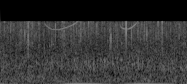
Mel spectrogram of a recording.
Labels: {"label": "biophony, dolphin", "recorder": "SoundTrap 500"}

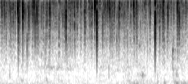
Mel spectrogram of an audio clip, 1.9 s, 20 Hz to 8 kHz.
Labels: {"label": "biophony, cascading saw", "recorder": "SoundTrap 600 or HydroMoth"}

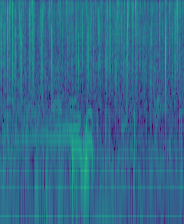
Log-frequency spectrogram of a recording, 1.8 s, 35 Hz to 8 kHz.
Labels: {"label": "biophony, cascading saw", "recorder": "SoundTrap 600 or HydroMoth"}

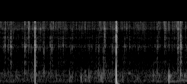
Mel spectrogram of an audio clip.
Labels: {"label": "biophony, cascading saw", "recorder": "HydroMoth"}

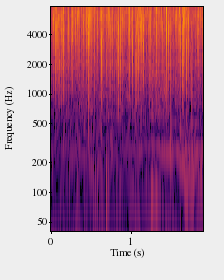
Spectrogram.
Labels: {"label": "biophony, cascading saw", "recorder": "SoundTrap 600 or HydroMoth"}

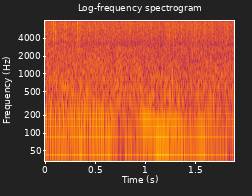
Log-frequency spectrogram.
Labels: {"label": "biophony", "recorder": "SoundTrap 300"}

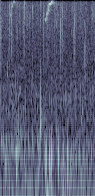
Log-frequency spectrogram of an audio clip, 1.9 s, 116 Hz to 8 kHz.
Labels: {"label": "biophony, dolphin", "recorder": "SoundTrap 500"}
{"label": "biophony", "recorder": "SoundTrap 500"}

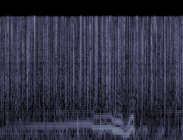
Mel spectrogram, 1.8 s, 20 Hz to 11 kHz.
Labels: {"label": "biophony, cascading saw", "recorder": "SoundTrap 600 or HydroMoth"}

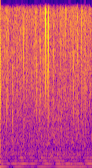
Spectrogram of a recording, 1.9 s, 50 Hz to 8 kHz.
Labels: {"label": "biophony, midshipman", "recorder": "SoundTrap 500"}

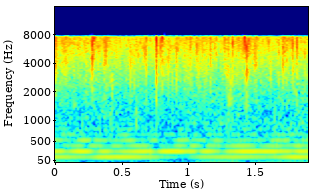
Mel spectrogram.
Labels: {"label": "biophony, midshipman", "recorder": "SoundTrap 500"}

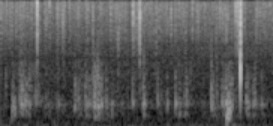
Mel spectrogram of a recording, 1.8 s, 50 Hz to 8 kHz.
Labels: {"label": "biophony, sea urchins (Echinidae)", "recorder": "SoundTrap 600 or HydroMoth"}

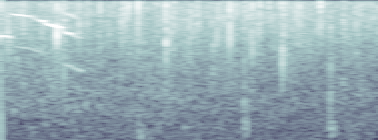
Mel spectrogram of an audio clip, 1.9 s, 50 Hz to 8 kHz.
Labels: {"label": "biophony, dolphin", "recorder": "SoundTrap 500"}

